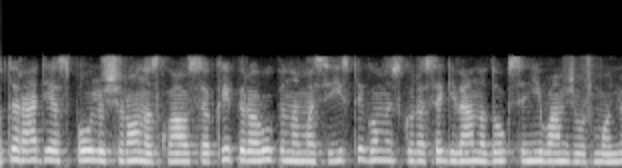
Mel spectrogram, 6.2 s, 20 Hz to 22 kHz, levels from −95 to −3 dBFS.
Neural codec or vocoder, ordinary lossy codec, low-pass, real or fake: none; AAC, 24 kbps; 5.4 kHz; real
